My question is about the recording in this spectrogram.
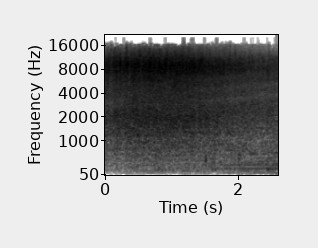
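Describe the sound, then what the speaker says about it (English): Onions, garlic and oregano sizzle in olive oil in a pan as an Italian antipasto meatball base, giving a steady, loud, close hiss with no talking. "we're going to saute the onions, the garlic, and the oregano"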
